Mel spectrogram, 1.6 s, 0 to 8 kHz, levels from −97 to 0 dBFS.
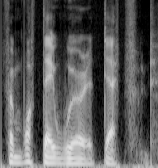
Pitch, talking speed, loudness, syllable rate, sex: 95 Hz, 225 wpm, -16 LUFS, 5.2 syllables/s, male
